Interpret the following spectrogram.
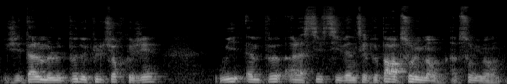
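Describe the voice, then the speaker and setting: A man's voice: on the low side, brisk, noisy background. A man giving a casual live guitar lesson, talking in a hesitant way full of fillers and restarts, and greeting viewers by name. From France. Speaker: guitar teacher on a live stream. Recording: roomy sound with guitar playing.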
